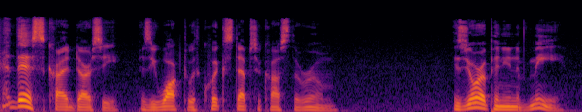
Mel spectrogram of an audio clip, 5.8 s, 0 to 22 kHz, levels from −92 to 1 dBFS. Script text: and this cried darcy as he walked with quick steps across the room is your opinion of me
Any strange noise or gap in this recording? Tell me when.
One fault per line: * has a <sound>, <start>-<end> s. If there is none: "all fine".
all fine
